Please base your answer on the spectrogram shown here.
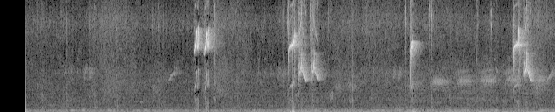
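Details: Cinereous tit call used as a lure to prompt other birds to respond: bursts of sharp, very high notes with a falling buzzy tail, repeated about every two seconds over a faint steady hum.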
